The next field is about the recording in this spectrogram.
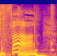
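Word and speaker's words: phở: WRITTEN AS PHO, BUT PRONOUNCED AS FUH, NAM PHOUNG SERVES IT UP BY THE BOWL FULL.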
